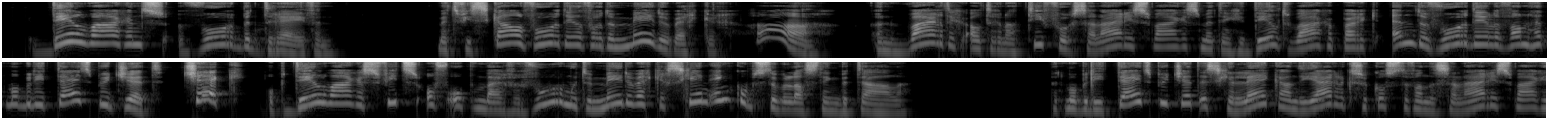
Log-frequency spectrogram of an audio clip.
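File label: Flemish, female; voice over talent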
